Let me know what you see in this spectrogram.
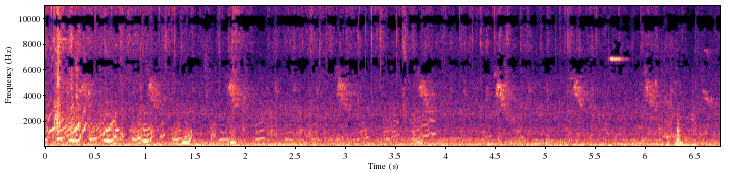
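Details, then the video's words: Pet guinea pigs, part of a household group of 26 females, on a hot day: a few short squeaky notes early on, then soft scattered rustling and pattering over a constant low hum. "Guinea pigs on a hot day"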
